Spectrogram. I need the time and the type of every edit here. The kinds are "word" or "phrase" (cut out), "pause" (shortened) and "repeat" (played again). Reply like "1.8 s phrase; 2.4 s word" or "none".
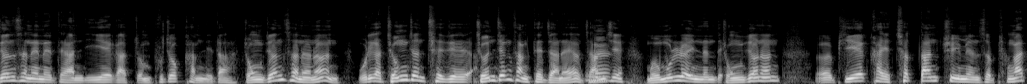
3.5 s pause; 4.7 s word; 7.2 s word

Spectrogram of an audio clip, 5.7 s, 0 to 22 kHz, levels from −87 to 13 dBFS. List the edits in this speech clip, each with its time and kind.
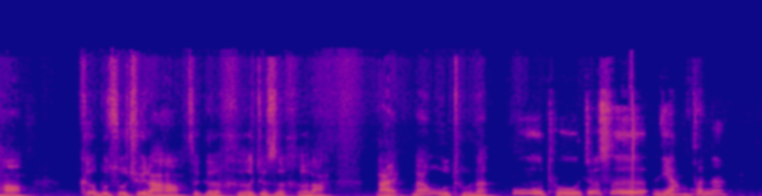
3.8 s pause

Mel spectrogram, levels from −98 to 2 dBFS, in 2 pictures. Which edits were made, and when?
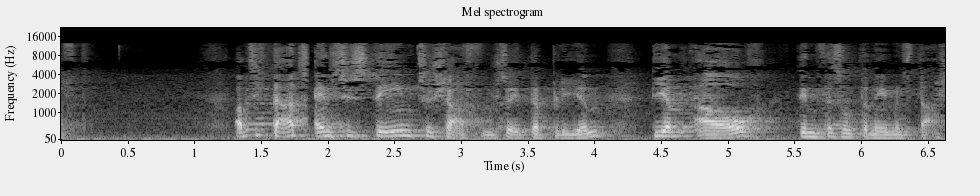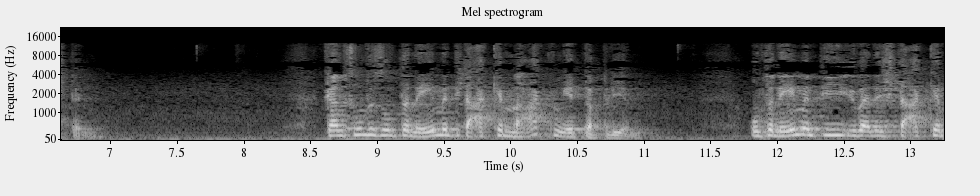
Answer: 1.4 s word; 1.8 s word; 3.3 s word; 4.7 s word; 5.7 s word; 8.8 s word; 9.6 s word

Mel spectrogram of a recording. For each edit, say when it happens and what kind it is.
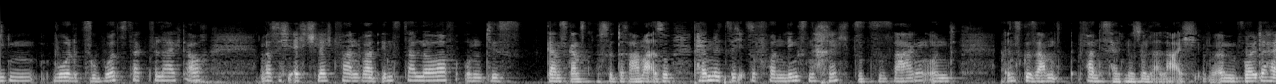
0.9 s word; 3.8 s word; 4.9 s word; 6.9 s word; 7.5 s word; 10.0 s word

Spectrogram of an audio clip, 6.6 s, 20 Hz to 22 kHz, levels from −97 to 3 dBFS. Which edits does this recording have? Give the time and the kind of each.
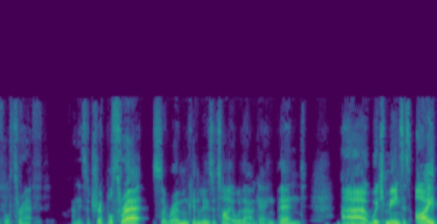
2.2 s pause

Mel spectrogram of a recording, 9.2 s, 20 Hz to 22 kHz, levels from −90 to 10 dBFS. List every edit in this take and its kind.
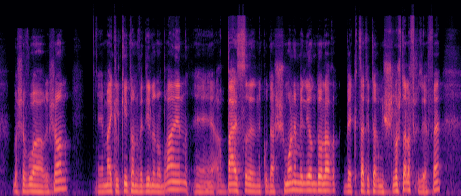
6.8 s pause; 8.3 s word

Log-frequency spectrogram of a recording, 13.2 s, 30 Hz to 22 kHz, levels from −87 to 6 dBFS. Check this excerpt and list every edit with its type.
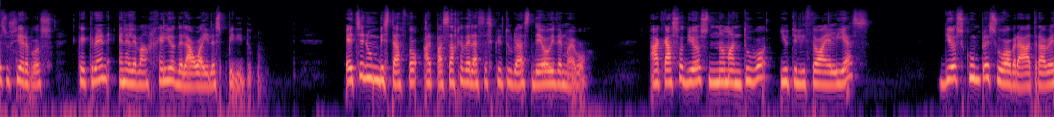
none

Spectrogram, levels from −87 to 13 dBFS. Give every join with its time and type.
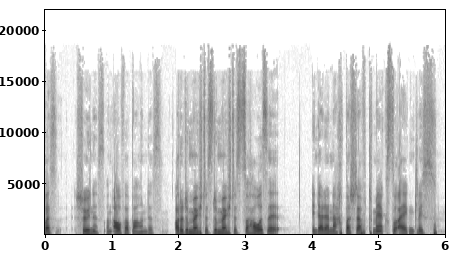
1.8 s pause; 2.5 s repeat

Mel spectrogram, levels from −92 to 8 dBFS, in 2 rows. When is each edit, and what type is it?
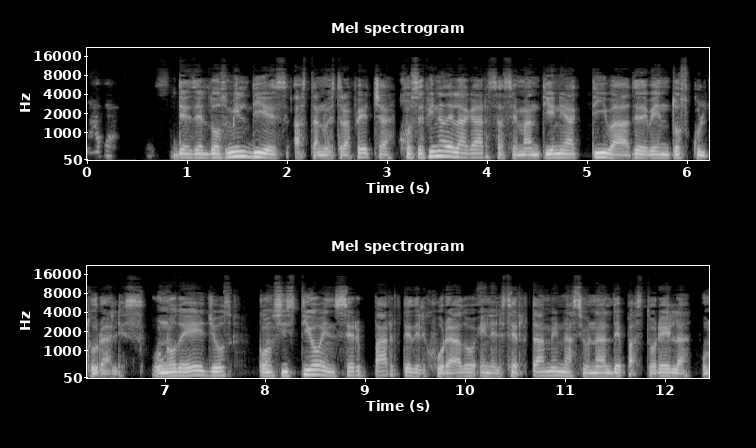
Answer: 5.4 s word

